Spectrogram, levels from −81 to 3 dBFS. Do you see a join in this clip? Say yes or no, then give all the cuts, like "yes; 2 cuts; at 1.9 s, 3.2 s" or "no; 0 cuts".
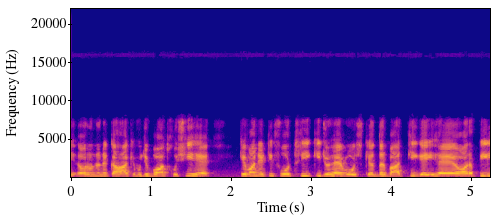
no; 0 cuts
